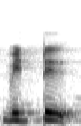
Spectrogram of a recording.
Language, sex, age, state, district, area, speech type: Tamil, female, 60+, Tamil Nadu, Nagapattinam, rural, read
